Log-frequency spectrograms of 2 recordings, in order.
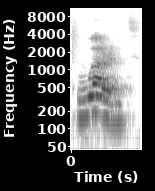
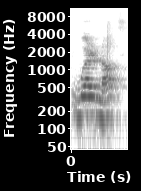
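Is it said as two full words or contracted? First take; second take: contracted; full. First: One merged word with the vowel of not dropped. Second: Two separate full words, were and not. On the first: "qui donnera weren't" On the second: "les formes pleines"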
